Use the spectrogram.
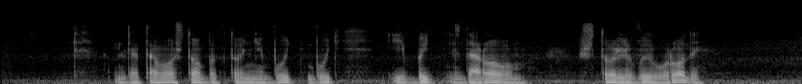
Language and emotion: Russian, neutral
